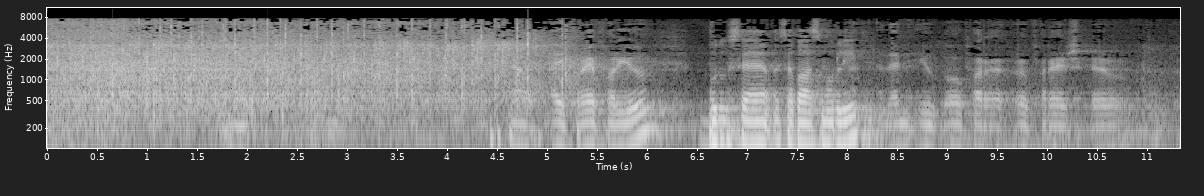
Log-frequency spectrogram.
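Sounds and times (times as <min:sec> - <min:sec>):
church congregation applauding for Jesus during a service: 0:00.0 - 0:05.6
speech: 0:05.1 - 0:11.3.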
